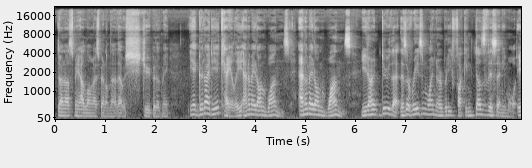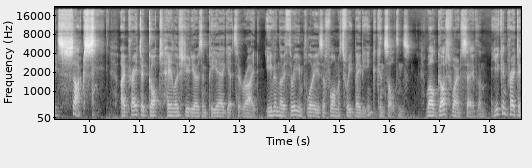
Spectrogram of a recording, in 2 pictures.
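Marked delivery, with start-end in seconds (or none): none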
